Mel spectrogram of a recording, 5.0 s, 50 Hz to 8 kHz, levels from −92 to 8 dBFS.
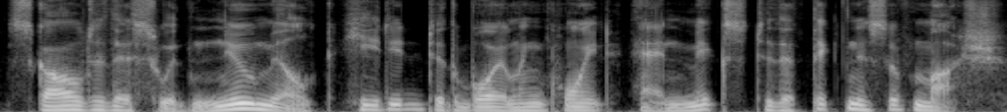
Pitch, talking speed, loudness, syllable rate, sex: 100 Hz, 200 wpm, -19 LUFS, 4.2 syllables/s, male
